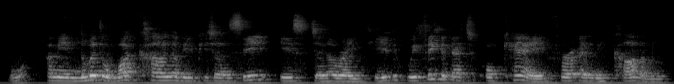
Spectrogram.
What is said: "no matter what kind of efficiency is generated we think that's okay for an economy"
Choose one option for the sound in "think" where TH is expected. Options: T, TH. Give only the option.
TH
